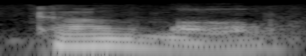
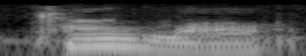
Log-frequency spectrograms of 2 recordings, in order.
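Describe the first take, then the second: First: Tangmo with no r after the T; dropped R. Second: Said in the usual way. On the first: Shown as a demonstration. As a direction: open Tangmo on a simple t, no r. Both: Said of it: "without the R sound in the first syllable".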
